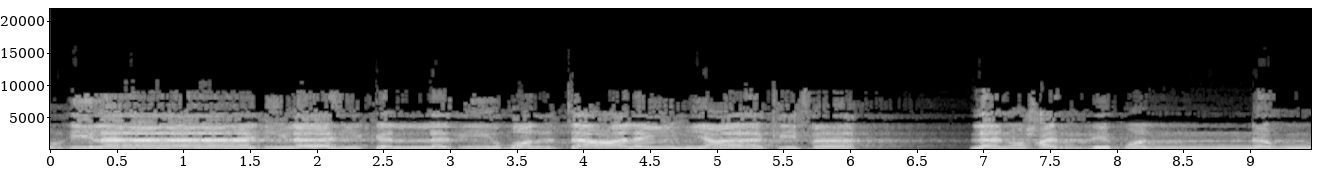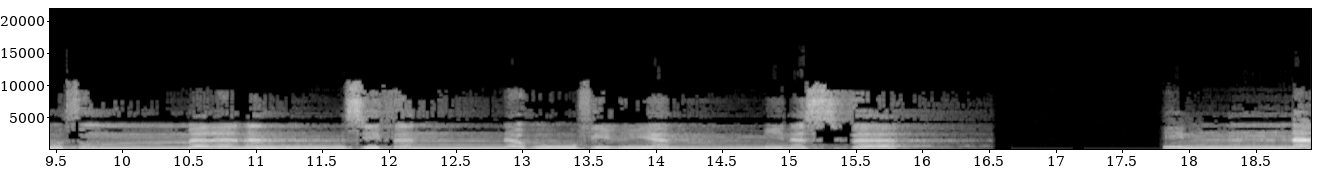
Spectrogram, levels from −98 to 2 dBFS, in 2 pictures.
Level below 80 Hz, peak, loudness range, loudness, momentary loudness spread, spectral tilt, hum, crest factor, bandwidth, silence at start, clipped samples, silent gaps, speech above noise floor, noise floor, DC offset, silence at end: -58 dBFS; -2 dBFS; 9 LU; -18 LUFS; 14 LU; -3 dB/octave; none; 18 dB; 11 kHz; 0 s; under 0.1%; 16.55-16.66 s, 17.13-17.19 s; 70 dB; -90 dBFS; under 0.1%; 0 s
